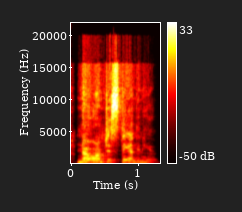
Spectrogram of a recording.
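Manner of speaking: loud defensive snap back; mock-yelled defensive answer; acted screaming retort. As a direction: blurt it loudly, like a man yelling back. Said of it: "you just screaming at me like that".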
